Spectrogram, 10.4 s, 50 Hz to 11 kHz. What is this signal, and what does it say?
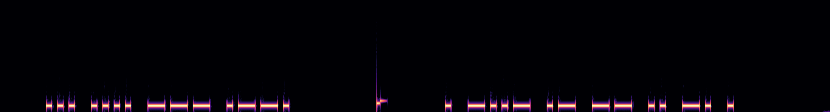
Morse code, heard as a keyed tone, about 17 wpm, 700 Hz. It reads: SHOP EXAMINE
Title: Sentences from Top 1600 Words - New Word Drill Alt - 17wpm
